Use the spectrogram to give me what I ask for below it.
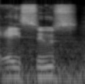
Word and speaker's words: ASUS: ASUS as some people say ASUS, some people say ASUS. I say ASUS. It's asus. I don't know.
